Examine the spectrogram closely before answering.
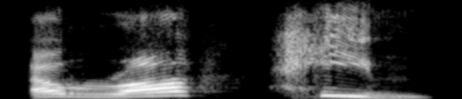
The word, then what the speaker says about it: الرحيم: want to hear he, go straight into the kasra so that I can hear you say he. I don't want the sound at the beginning, the bit. I don't want that prolonged. Okay? Ar-Rahim, Ar-Rahim, Ar-Rahim. الرحيم. Him. حيم. Straight for the E.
